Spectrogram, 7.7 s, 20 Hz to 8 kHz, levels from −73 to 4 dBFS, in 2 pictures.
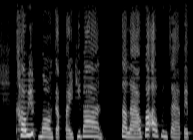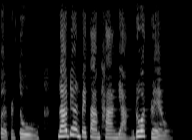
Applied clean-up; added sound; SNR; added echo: neural mask model DeepFilterNet 3.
